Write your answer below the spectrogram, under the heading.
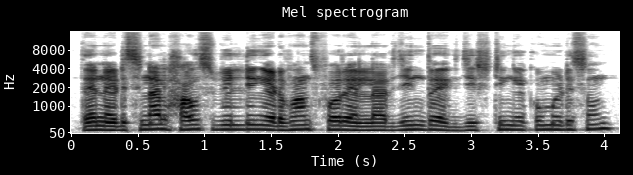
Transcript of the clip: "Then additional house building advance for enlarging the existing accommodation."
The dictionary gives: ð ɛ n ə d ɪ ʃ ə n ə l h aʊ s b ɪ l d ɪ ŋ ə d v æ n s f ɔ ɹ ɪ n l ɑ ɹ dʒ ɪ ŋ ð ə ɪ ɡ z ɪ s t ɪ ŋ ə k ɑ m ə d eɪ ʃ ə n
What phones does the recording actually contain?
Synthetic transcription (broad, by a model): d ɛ n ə d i s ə n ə l h aʊ s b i l d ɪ ŋ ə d b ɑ n s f ɔ ɹ ɪ n l ɑ ɹ dʒ ɪ ŋ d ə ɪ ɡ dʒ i s t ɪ ŋ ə k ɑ m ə d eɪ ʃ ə n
